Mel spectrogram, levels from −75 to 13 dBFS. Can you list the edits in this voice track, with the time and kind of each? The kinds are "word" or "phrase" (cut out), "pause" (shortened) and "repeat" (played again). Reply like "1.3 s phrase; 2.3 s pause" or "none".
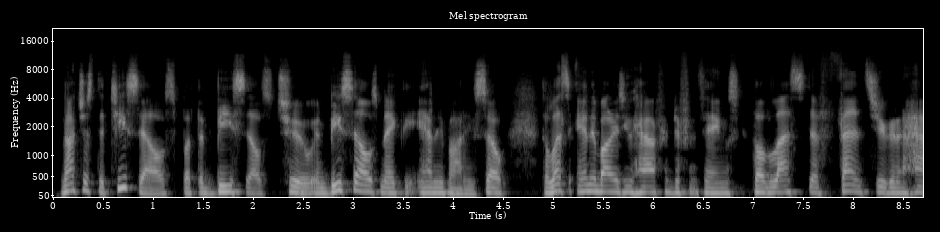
none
